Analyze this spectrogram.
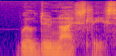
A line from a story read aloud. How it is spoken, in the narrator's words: said the barman in a barely audible whisper from between dry lips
